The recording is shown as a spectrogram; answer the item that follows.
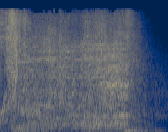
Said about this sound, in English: That was the trailer for Hellboy. It is a fantasy superhero movie with cosmic horror elements, directed by Guillermo del Toro, and it is based on the Hellboy comics created by Mike Mignola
